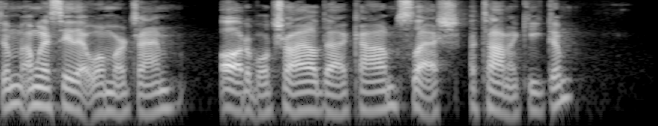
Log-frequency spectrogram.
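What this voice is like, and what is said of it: Put-on announcer-style movie voice. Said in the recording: “my good movie phone voice”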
